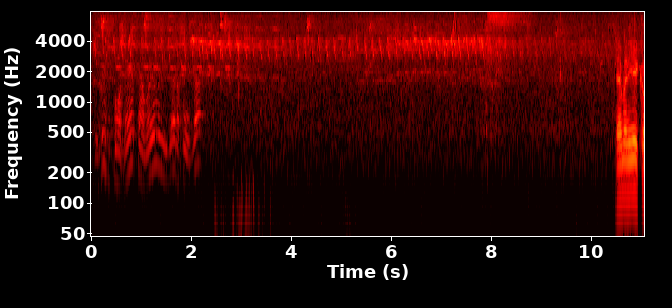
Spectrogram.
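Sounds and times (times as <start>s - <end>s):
bird trilling: 0.0s - 10.4s
higher bird calls: 0.0s - 10.6s.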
